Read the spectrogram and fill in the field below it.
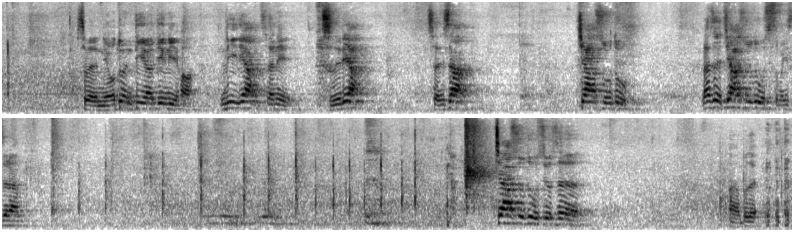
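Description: A man lectures with animation, heard through a microphone.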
